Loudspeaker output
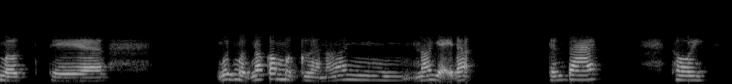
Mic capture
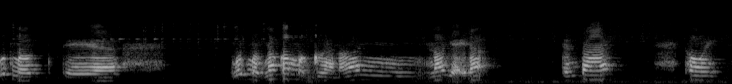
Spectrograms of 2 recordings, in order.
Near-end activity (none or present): none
